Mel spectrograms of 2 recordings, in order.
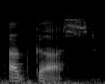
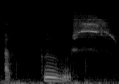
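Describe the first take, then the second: First: The main vowel is a short 'uh' sound. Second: The main vowel is a long 'oo' sound. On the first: This is how it is said in English. "for the English it's like a gust" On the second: This is how others are saying it. "they're saying it like this"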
